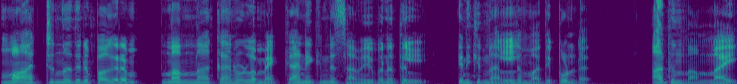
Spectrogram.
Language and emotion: Malayalam, happy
